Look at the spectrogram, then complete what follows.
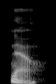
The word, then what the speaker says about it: know: We write a K at the start, but we don't say it.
